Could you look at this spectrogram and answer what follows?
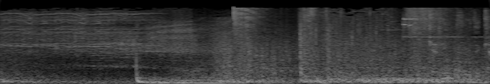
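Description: A Confringo explosion spell in Hogwarts Legacy, heard as sharp booming blasts, one sudden hit followed by further rumbling impacts over a dense, loud game soundscape.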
